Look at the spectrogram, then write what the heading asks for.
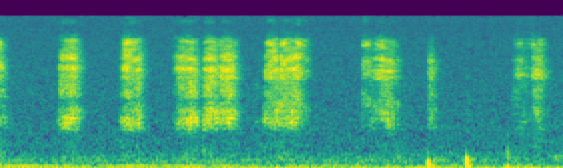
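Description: A pen scratching as the word prosthesis is written by hand: a series of short, dry, scratchy strokes in quick bursts with brief pauses between them.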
